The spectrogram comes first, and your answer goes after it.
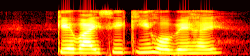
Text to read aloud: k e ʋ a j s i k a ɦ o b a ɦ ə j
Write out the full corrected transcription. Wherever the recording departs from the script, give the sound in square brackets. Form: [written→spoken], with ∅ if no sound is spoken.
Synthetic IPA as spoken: k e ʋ a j s i k [a→i] ɦ o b [a→e] ɦ ə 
